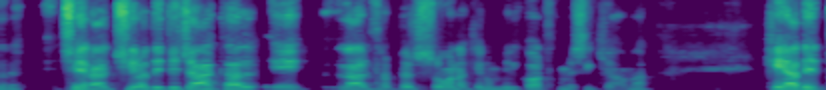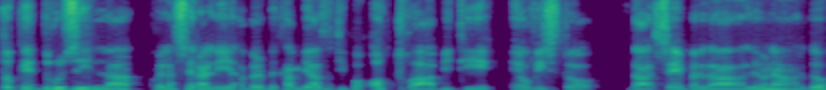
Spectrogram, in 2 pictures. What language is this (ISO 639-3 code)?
ita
